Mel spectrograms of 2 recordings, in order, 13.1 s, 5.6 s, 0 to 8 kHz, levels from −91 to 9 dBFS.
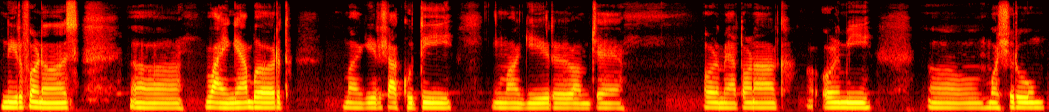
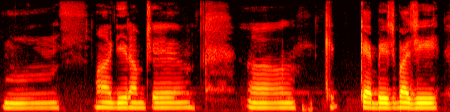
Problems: none marked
